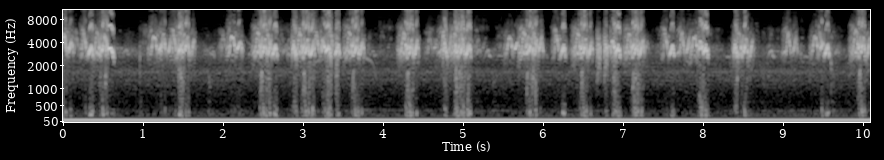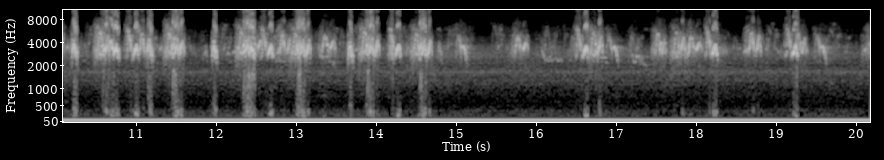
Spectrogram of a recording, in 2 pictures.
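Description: A large bird tears at a fish with its beak.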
